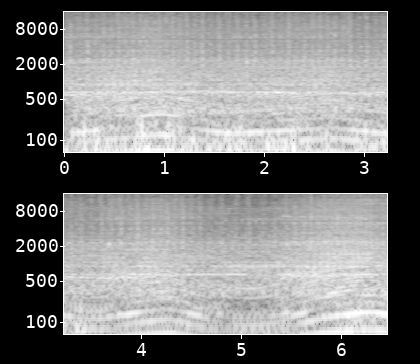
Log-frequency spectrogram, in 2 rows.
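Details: 2016 Vauxhall Insignia B20DTH diesel at idle: light uneven metallic rattle over the clatter, apparently from the front of the engine; timing chain noise suspected, not confirmed.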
